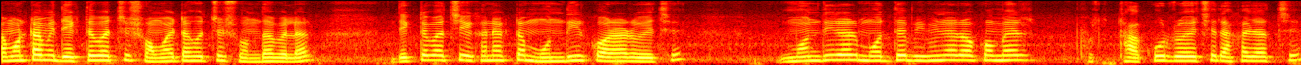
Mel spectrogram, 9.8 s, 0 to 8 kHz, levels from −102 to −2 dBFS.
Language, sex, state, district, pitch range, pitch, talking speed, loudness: Bengali, male, Odisha, Malkangiri, 180-225 Hz, 210 Hz, 140 wpm, -18 LUFS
